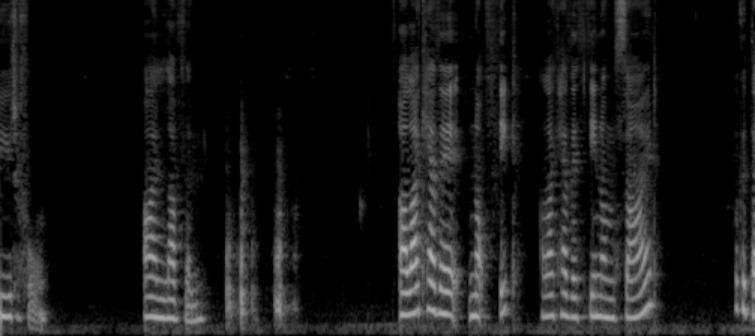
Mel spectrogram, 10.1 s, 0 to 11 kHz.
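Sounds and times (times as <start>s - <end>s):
glass bottles knocking: 3.0s - 4.0s.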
